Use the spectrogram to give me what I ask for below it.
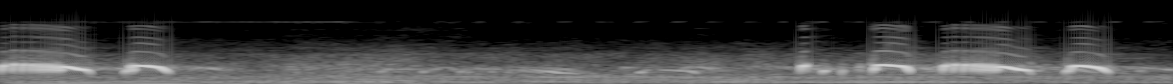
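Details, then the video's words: Spotted dove giving a fast, intense 'thúc bổi' lure call used in trapping. Two loud arched coos open, then soft murmuring coos, then a rapid burst of four or five strong, bending coo notes. "Tiếng Chim Cu gáy mồi thúc bổi tốc độ cực mạnh"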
